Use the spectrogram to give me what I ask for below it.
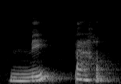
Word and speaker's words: mes parents: Mes parents. O T e o S aqui não se pronunciam. E o S na frente de uma outra consoante não se pronuncia também não. Mes parents.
